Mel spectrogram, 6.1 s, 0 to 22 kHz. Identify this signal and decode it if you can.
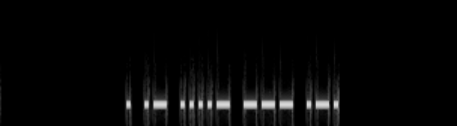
Morse code, heard as a keyed tone, about 20 wpm, 700 Hz. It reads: EA4OR
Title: Call Signs Repeated 2x - 20wpm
